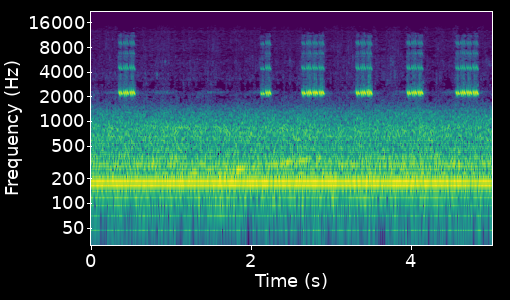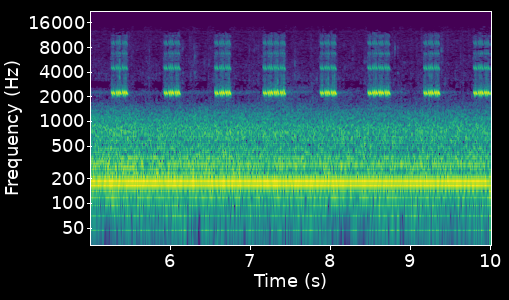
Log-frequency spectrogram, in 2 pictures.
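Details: Green tree cricket (Oecanthus fultoni, snowy tree cricket) singing from trees/shrubs on an October afternoon in Colorado, late in season: clear, high, pure-toned chirps repeated steadily about every two-thirds of a second, made with its wings.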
